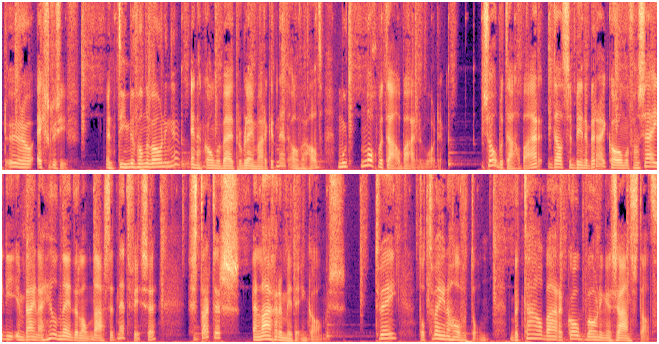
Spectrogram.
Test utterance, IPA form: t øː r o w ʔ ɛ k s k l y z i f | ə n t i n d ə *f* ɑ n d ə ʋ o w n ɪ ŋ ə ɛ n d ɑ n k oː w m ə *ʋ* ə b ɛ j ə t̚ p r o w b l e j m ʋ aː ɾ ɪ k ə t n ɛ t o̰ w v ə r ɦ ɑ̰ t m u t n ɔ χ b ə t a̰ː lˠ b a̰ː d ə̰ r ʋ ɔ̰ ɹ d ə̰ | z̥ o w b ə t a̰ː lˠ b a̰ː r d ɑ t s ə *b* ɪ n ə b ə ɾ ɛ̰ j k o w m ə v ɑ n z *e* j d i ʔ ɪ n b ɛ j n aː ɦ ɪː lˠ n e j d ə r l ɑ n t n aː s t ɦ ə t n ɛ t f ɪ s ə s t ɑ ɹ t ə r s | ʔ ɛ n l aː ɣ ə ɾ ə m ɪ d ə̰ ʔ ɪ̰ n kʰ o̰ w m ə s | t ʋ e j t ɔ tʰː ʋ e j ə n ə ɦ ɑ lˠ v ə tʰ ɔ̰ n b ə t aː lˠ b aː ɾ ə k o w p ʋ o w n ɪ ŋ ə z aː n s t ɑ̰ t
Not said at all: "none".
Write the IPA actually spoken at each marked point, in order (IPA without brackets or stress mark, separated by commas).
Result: v, ʋ, b, ɛ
